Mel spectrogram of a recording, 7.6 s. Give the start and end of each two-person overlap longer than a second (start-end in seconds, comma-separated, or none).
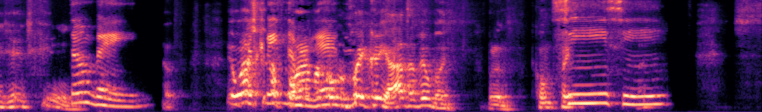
2.3-3.7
